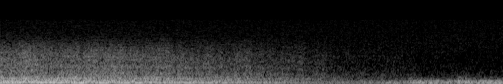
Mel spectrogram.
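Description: distant bomb explosions

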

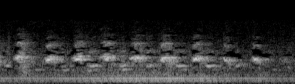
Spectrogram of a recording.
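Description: squeaking car needing lubrication

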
